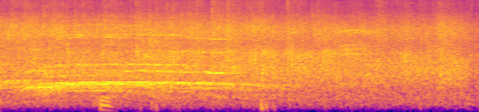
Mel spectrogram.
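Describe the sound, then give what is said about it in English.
A church audience applauds and cheers, a loud, dense wash of clapping that holds for about five seconds, with a faint whistle-like tone early on. “Hey, come on, why don't we give Jesus a bigger hand than that? He's worthy of all glory, He's worthy of all honor. Come on, keep it going.”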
